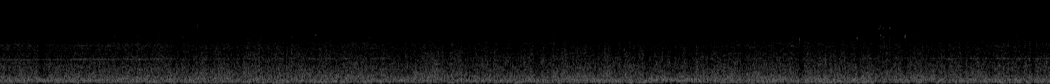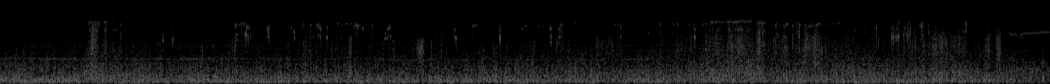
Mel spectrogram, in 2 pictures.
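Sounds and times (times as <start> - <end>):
highway traffic tyre noise: 4.2 - 20.6.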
